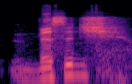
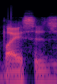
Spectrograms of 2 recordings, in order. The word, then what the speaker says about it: Visage: Visage or Visage. It's not Visage, it's Visage. Visage has massage.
